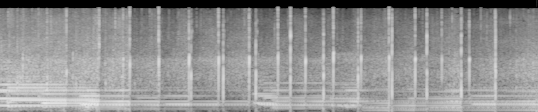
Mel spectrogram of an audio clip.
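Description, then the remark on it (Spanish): An audience applauds the grandparents, who stand up on grandparents' day, over steady, sustained musical tones, starting as a dense wash of clapping before thinning into scattered, sharp individual claps. “A ver, le damos un aplauso, hoy es el día de los abuelos.”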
